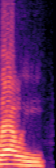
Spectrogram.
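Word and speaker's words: Raleigh: Come to Ra Riley. Is that how you say it? Rally.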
